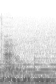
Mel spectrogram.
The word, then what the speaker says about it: Stael: And style means style. C-A-E-L, and it's a Ghanaian language called Tri, but it's still pronounced style.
